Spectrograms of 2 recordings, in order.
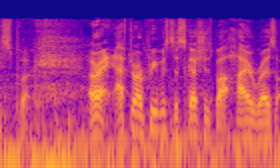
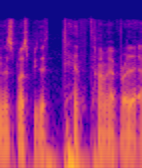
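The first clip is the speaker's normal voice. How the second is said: ordinary delivery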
